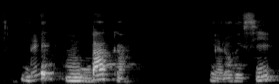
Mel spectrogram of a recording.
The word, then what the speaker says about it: vaca: Et alors ici, vous avez bien remarqué qu'on ne prononce pas du tout le V comme un V à la française qui vibre. Hein, c'est pratiquement comme un B, vaca.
